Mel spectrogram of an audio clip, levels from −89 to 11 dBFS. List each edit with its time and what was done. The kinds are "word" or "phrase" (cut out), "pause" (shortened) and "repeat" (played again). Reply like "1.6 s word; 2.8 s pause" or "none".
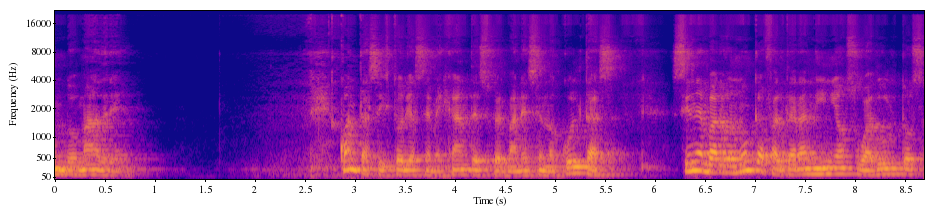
none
